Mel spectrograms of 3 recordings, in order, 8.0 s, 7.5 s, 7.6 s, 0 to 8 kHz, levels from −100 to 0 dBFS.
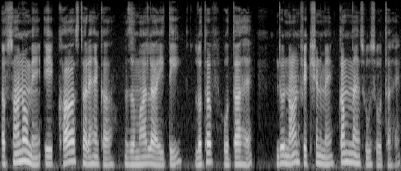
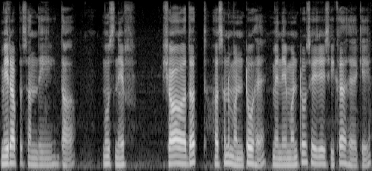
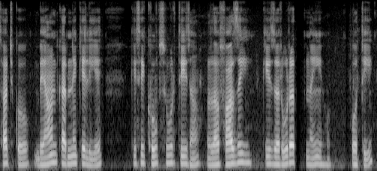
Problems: none marked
